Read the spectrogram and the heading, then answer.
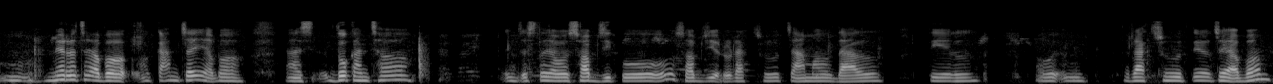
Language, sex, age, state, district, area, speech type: Nepali, female, 60+, West Bengal, Kalimpong, rural, spontaneous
